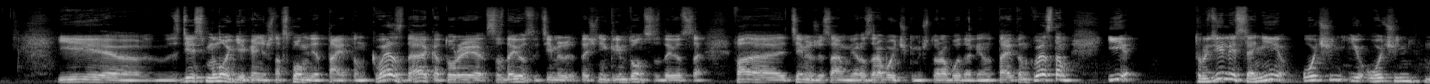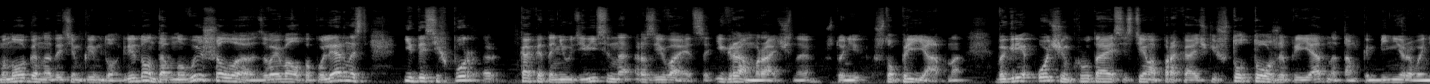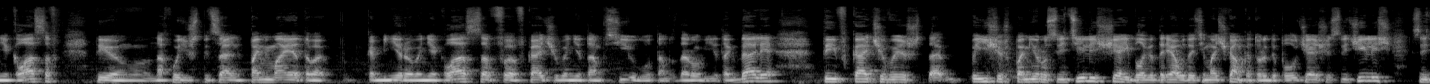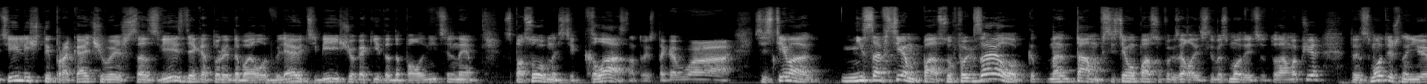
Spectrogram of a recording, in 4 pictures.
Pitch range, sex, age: 105-165 Hz, male, 30-49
